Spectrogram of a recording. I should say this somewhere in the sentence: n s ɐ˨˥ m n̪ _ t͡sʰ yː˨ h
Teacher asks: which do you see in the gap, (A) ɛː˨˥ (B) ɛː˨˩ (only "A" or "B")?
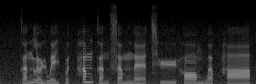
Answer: B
